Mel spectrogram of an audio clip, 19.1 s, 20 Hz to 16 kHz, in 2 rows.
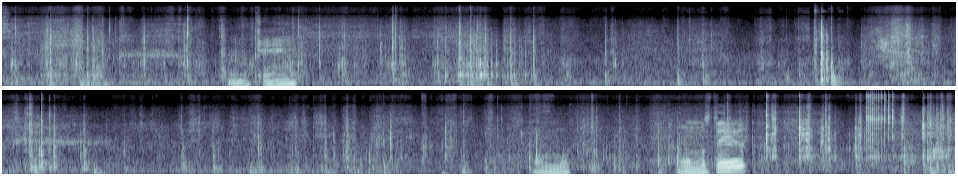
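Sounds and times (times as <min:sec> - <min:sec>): wrench and bolt clicking: 0:17.2 - 0:19.0.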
